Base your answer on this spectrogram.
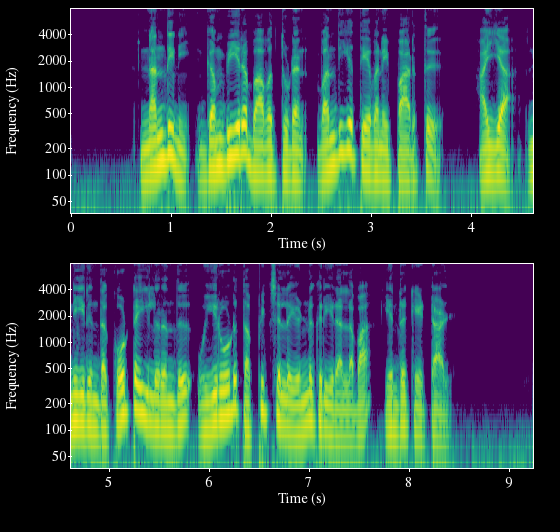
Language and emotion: Tamil, neutral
